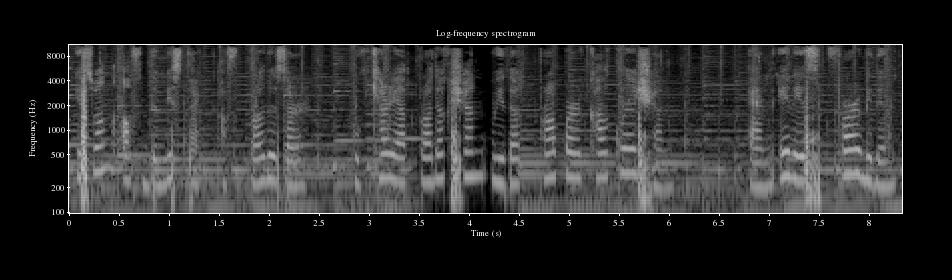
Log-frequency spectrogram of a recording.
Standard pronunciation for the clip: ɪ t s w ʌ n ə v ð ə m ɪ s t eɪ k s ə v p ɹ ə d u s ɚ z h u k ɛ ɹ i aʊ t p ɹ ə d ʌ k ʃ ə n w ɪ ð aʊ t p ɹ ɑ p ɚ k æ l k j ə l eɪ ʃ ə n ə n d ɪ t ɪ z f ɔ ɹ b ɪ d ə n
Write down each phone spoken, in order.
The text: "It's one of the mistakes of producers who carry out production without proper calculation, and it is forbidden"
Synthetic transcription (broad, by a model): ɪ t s w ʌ n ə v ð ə m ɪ s t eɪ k ə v p ɹ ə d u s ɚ h u k ɛ ɹ i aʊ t p ɹ ə d ʌ k ʃ ə n w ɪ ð aʊ t p ɹ ɑ p ɚ k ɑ l k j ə l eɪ ʃ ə n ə n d ɪ t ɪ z f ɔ ɹ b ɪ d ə n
